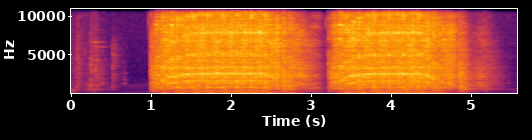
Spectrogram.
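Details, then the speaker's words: Honda CRF450RL cranks in two bursts of about two seconds each, a steady whirring churn that never catches. The newly installed fuel pump still won't prime, so no fuel reaches the engine and it won't start. "same thing all right we got a new fuel pump all this stuff oh there's a filter package I was like man there's no filter with it but I got that no fuel pump Prime same old story"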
